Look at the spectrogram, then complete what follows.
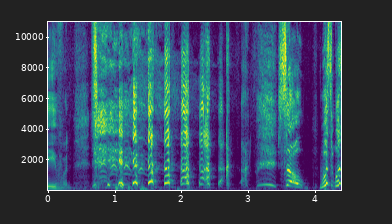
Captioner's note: laughs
